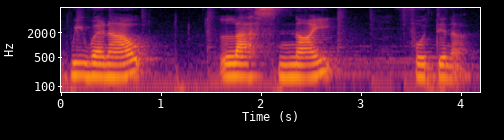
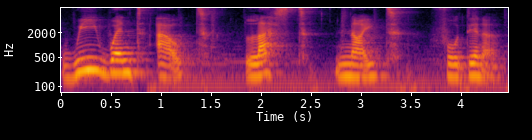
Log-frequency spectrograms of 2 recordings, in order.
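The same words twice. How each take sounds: First: Several t sounds are dropped. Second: The t sounds are all pronounced clearly. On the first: The speaker calls it right. "We say, ... we drop quite a few T's" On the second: The speaker calls it wrong. "We don't say"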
